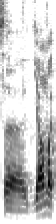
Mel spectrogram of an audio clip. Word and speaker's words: jamaica: It's basically spelled like Jamaica. It's Yamaka, or Yamaka juice, and that's delicious.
